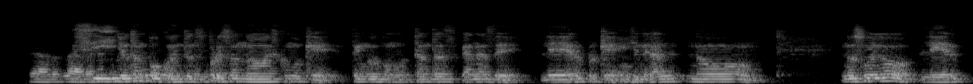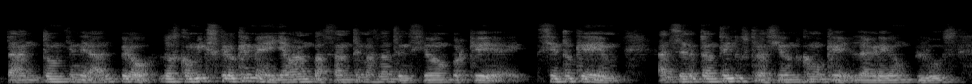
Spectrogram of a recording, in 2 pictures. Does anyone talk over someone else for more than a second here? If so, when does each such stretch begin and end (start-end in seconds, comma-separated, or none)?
0.7-2.3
